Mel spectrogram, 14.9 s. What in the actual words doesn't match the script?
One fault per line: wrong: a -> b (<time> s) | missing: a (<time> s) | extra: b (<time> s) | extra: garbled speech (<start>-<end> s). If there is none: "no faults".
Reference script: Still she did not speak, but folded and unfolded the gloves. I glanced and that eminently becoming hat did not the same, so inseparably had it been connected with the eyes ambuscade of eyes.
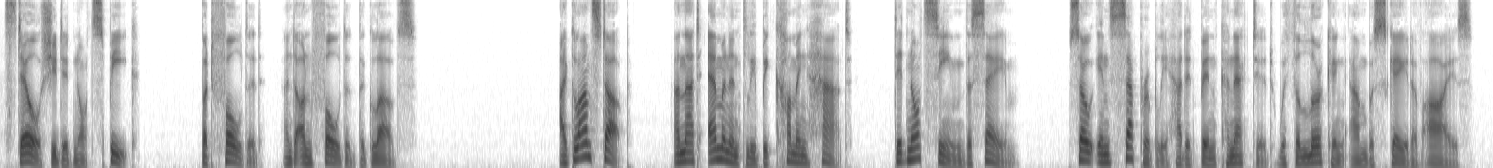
extra: up (6.1 s)
extra: seem (9.3 s)
wrong: eyes -> lurking (13.0 s)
